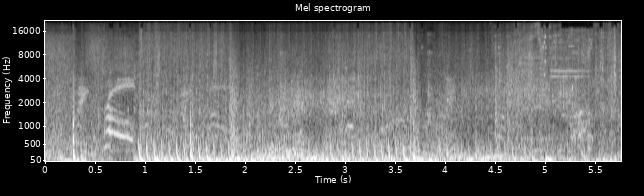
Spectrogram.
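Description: Rapid automatic gunfire from a new gun in Borderlands 3, a dense continuous stream of shots during a fast slaughter-farm fight, with a brief rising electronic tone near the start and game effects throughout.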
